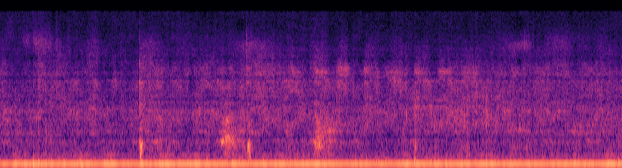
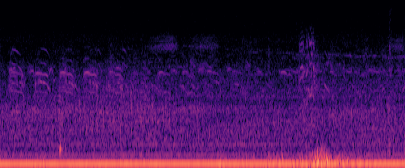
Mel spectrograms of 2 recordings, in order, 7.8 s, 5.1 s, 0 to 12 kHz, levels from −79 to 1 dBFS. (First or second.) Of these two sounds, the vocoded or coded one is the first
